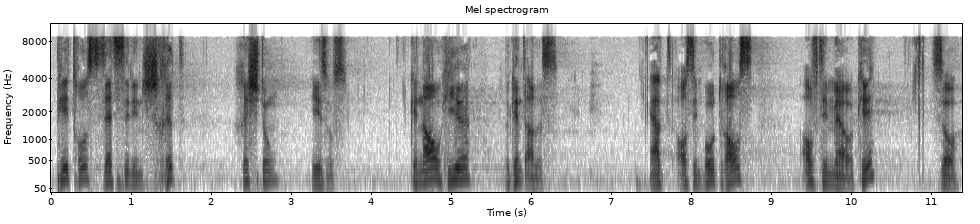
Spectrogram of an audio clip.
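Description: A young man gives a relaxed sermon and talks to his listeners as if chatting with friends. He slips into slang and voices people's doubts aloud. His medium-pitched voice rings out with the long reverb of a hall. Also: slow pace, pauses often. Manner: conversational, slangy, acts out inner thoughts. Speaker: lay preacher. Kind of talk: youthful casual sermon.

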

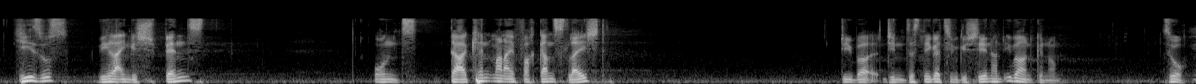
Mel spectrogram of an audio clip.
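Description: A young man gives a relaxed sermon and talks to his listeners as if chatting with friends. He slips into slang and voices people's doubts aloud. His medium-pitched voice rings out with the long reverb of a hall. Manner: conversational, slangy, acts out inner thoughts. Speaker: lay preacher. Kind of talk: youthful casual sermon.

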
